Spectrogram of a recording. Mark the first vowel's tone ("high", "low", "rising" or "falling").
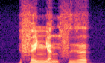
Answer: rising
